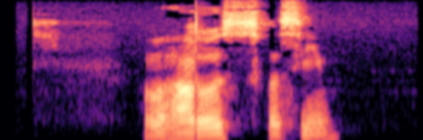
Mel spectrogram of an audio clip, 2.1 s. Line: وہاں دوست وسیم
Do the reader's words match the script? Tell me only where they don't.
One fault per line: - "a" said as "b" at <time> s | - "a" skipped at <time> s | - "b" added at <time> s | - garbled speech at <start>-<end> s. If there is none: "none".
none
